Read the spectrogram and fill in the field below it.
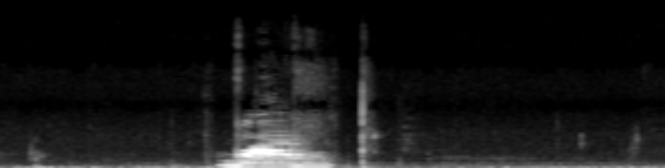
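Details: Munchkin cat named Chabo, shut alone in a separate room at dinnertime before next day's neutering surgery, meowing sadly: one clear harmonic meow lasting about half a second, slightly falling, in a quiet indoor room with faint background noise.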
